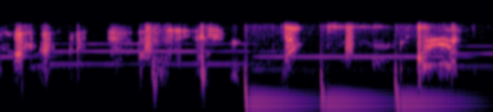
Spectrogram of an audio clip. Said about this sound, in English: Coughing like I've been smoking some weed or something, but I have not. Sorry about that.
